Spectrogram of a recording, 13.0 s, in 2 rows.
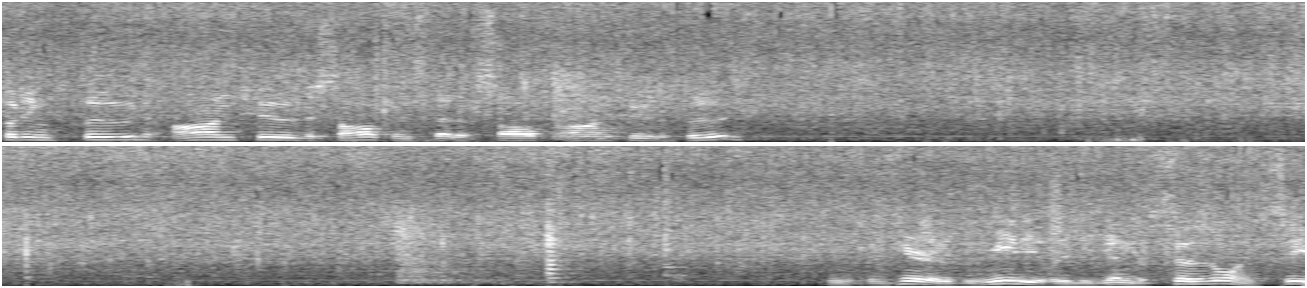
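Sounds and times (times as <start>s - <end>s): chicken sizzling: 0.0s - 13.0s.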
